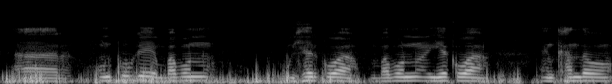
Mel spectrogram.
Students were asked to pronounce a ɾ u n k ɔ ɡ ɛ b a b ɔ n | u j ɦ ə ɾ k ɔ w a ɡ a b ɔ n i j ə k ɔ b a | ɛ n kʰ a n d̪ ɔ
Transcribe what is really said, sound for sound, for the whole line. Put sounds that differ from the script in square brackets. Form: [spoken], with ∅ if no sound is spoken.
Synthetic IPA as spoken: a ɾ u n k [u] ɡ ɛ b a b ɔ n | u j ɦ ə ɾ k ɔ w a [b] a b ɔ n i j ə k ɔ [w] a | ɛ n kʰ a n d̪ ɔ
